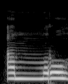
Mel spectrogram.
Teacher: یہاں را کا حکم ہے تفخیم تو ہمیں را کو موٹی آواز میں بھی پڑھنا ہے۔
